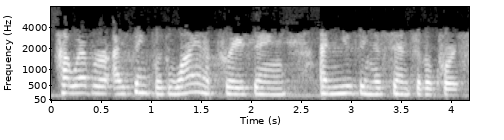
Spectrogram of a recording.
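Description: Woman appraiser, interview guest, measured and explanatory, tinny phone-line sound with light hiss. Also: medium pitch, fairly even intonation. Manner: measured, explanatory, lists things step by step. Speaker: fine art and wine appraiser, guest. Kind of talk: interview answers.

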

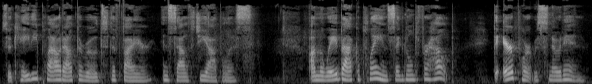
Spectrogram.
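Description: A woman reading a picture book aloud, giving the characters lively, expressive voices. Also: fairly low pitch, unhurried, slightly rough. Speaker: storybook reader.

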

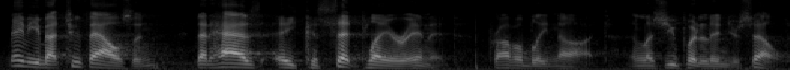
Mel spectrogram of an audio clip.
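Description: A man's voice: mid-range voice, fairly bright tone. A middle-aged man preaching a sermon, folksy and teasing his congregation directly. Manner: folksy, talks straight to the congregation with light teasing. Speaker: pastor. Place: church sanctuary. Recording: church sanctuary with long reverb.

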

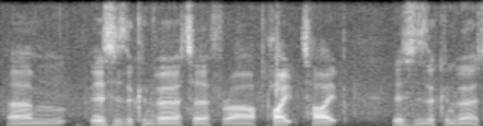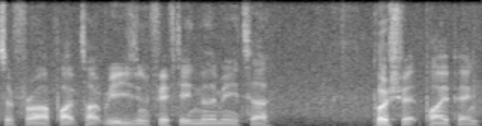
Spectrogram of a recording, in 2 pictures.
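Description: Sheltering from the rain outdoors, a man in his thirties walks viewers through a DIY task step by step in a casual how-to vlog. His low-pitched voice is steady and at normal speed, though a cold leaves him stuffy. He's on a lapel mic, with gentle rain in the background.

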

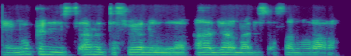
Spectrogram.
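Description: A man giving a university radiology lecture, trailing off mid-phrase into drawn-out fillers. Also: medium pitch, level tone, vocal fry, warm tone, husky, no echo. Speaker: medical lecturer. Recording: dull lo-fi dry recording.

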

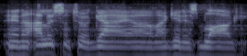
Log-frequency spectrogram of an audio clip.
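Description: A man's voice: on the low side, level tone, a little fast. A man in his sixties asking questions casually as an interviewer. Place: large church sanctuary, indoors. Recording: distant, slightly muffled sound.

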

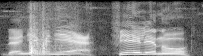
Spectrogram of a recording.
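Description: A woman's voice: medium pitch, expressive, takes it slowly, very noisy. A woman voicing a sly, bossy animal schemer who leads a gang in a children's cartoon, scheming and commanding. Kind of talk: children's cartoon villain acting.

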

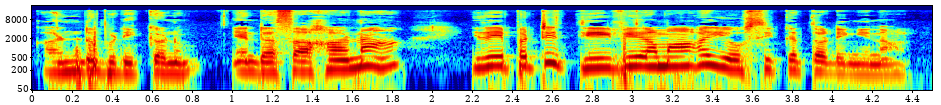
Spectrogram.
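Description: A woman reading a novel aloud in steady, even narration. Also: medium pitch, unhurried, no room sound, rough recording.

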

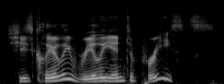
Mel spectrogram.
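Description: A man co-hosting a film podcast, cracking sardonic, deadpan jokes. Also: on the high side, unhurried, no echo, studio quality. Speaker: podcast co-host. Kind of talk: casual film-review chat.

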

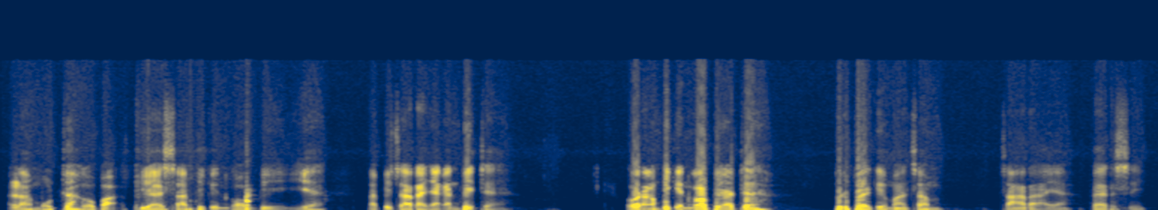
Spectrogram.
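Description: A middle-aged man, teaching an English lesson online and slowly repeating phrases with their translations. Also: a little high, dry recording, dull audio.

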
